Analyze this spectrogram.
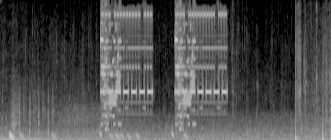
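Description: Electronic menu tones chime twice in quick succession.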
